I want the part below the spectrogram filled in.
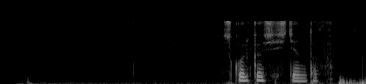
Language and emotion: Russian, neutral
